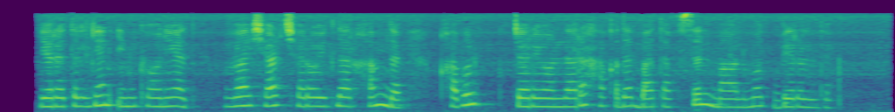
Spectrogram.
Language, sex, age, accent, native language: Uzbek, female, 19-29, Buxoro, Uzbek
